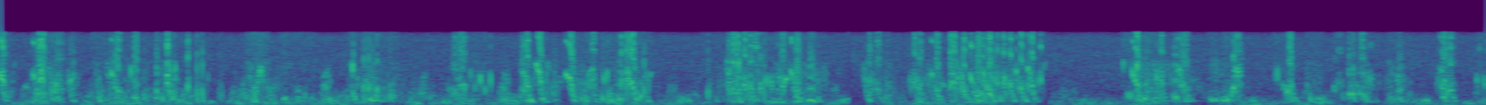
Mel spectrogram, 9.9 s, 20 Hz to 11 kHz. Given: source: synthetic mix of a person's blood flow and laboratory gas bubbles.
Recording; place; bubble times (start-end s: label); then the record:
Doppler ultrasound of blood flow; precordium
0.00-0.11 s: bubbles
0.19-0.54 s: bubbles
0.61-1.40 s: bubbles
1.45-1.50 s: bubbles
1.61-2.11 s: bubbles
2.27-2.67 s: bubbles
2.98-3.30 s: bubbles
3.44-4.38 s: bubbles
4.67-5.53 s: bubbles
5.72-5.96 s: bubbles
6.03-6.97 s: bubbles
7.45-8.30 s: bubbles
8.48-8.82 s: bubbles
8.87-9.46 s: bubbles
9.57-9.75 s: bubbles
9.82-9.91 s: bubbles
From the record:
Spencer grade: 4 (maximum detectable bubble signal sounding continuously throughout systole and diastole of every cardiac period, and overriding the amplitude of the normal cardiac signals); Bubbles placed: only in the low amplitude regions of the cardiac cycle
